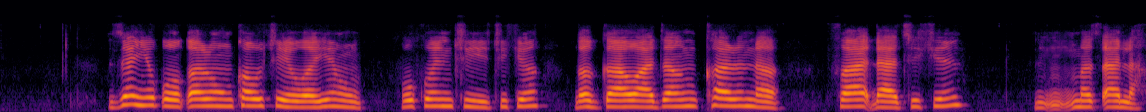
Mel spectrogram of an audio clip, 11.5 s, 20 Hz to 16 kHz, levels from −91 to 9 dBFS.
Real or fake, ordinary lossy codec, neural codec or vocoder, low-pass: fake; Opus, 32 kbps; codec, 16 kHz, 4.8 kbps, FACodec; 7.2 kHz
